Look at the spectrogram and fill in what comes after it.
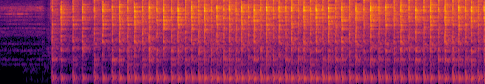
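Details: Stuart Sirius steam engine running after big end bearing adjustment and valve timing check; crisp, even exhaust beats at a steady quick rate with a clean rhythm, valve timing correct, unlike the other engine with late (retarded) admission.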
